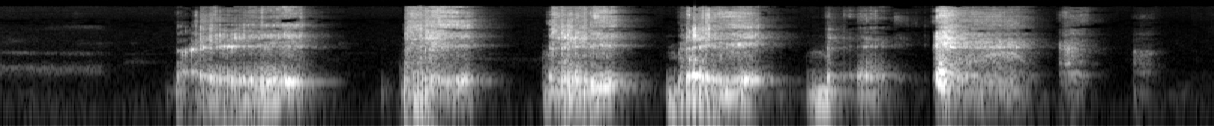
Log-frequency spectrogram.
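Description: A woman burping several times in quick succession: one long burp about a second in, then about five shorter ones close together.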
